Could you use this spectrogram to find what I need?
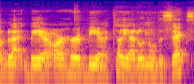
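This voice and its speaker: Noticeable background noise behind a voice with a Jamaican accent. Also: woman. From Jamaica, moved to US at ten. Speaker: YouTuber. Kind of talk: casual vlog Q&A. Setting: home, on a sofa.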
